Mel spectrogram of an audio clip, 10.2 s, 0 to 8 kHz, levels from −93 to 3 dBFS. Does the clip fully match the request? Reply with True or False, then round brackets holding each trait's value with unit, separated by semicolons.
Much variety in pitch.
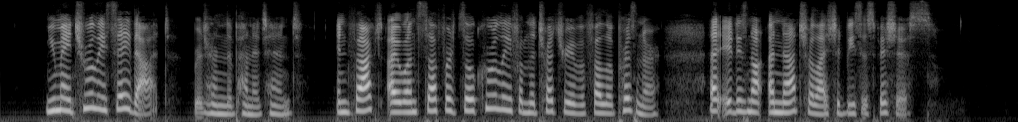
False (4.2 semitones)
